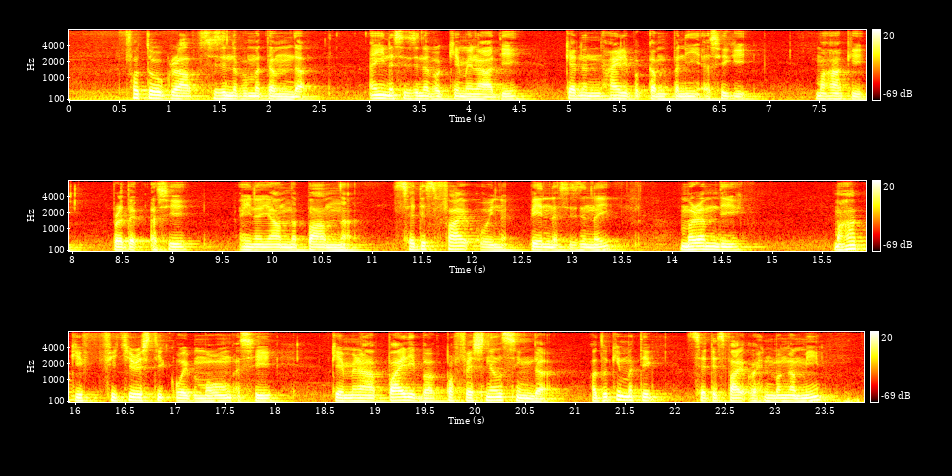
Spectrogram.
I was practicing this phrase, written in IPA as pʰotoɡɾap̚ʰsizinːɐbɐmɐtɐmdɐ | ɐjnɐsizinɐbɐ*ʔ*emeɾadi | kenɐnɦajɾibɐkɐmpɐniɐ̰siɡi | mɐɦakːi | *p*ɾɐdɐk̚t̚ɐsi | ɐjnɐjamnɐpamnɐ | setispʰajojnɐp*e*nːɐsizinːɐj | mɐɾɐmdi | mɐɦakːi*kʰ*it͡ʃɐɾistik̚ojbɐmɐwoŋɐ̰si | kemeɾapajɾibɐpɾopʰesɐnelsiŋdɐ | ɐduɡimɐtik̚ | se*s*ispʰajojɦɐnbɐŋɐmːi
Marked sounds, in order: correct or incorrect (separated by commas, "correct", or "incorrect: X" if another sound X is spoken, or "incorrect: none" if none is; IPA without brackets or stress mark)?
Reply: incorrect: k, correct, correct, incorrect: pʰ, incorrect: t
